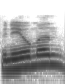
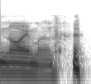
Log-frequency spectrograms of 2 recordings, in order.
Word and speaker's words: Neumann: Do you pronounce it Newman or Neumann? Yeah, I go with Newman, but if you ask my German colleagues, they're probably gonna say Neumann.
